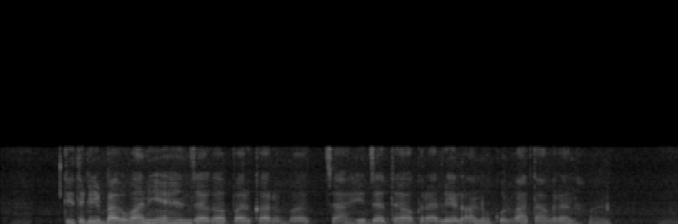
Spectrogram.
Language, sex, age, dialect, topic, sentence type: Maithili, female, 18-24, Eastern / Thethi, agriculture, statement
